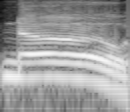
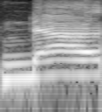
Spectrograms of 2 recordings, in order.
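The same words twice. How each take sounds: First: Said in the usual way. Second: Put-on "No" in Australian accent, loud, high and drawn out; exaggerated Australian "No" with extra vowels and an R. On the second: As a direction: mimic an over-complicated Aussie "No", stretched into "naur". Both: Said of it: "why did they make the word no so complicated".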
